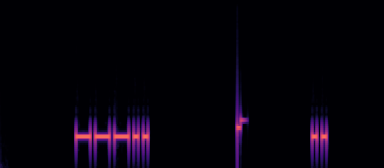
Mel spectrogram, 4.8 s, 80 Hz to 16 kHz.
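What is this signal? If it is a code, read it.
Morse code, heard as a keyed tone, about 20 wpm, 700 Hz. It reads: 8 I
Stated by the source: Single letter and number Morse drill at 20 wpm, from N4LCD.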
